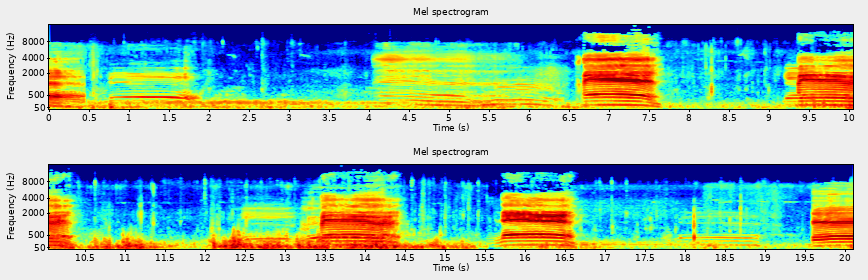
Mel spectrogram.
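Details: Herd of tame cows calling the herd, several animals mooing in turn: about eight drawn-out bellows, some soft and distant, others loud and close, each an arched harmonic tone lasting around a second.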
